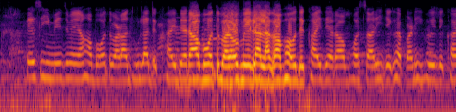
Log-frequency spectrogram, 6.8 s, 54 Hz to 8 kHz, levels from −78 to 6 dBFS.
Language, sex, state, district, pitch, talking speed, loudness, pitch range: Hindi, female, Chhattisgarh, Bastar, 225 Hz, 225 wpm, -14 LUFS, 220-230 Hz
